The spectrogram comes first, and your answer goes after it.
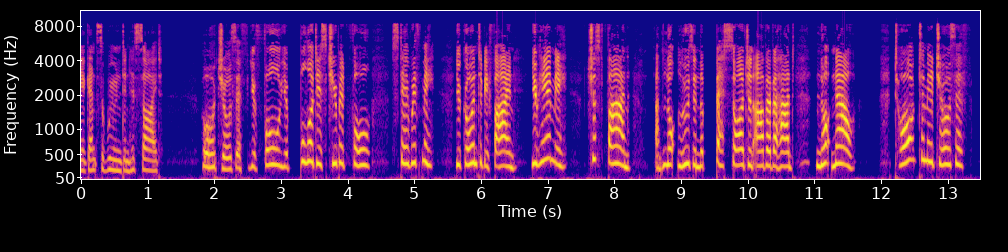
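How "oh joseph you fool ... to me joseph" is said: desperate pleading. Acted. Nicky pleading with dying Joseph.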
